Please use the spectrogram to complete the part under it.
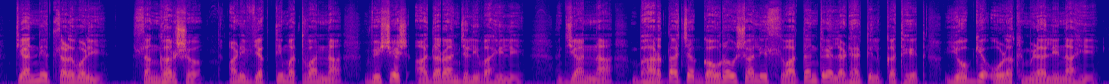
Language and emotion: Marathi, neutral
